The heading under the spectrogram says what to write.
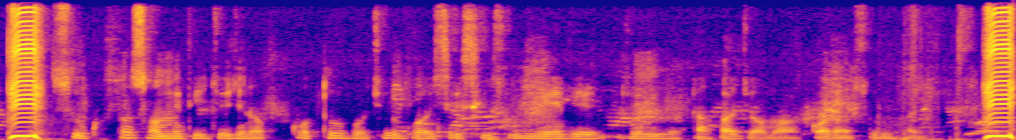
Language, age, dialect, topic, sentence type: Bengali, 60-100, Northern/Varendri, banking, question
